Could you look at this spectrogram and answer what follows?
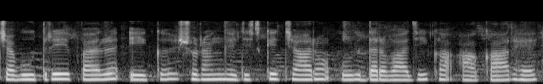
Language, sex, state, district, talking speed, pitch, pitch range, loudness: Hindi, female, Uttar Pradesh, Lalitpur, 130 wpm, 225 Hz, 215-235 Hz, -14 LUFS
